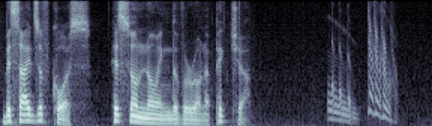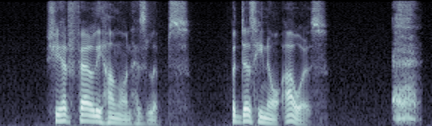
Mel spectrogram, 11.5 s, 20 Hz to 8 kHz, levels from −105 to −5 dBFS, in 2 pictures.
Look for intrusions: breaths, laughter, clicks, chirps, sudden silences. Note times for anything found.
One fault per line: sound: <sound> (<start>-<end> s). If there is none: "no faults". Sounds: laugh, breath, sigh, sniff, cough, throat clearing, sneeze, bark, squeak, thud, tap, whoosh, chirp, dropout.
sound: chirp (4.4-5.3 s)
sound: throat clearing (11.0-11.4 s)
